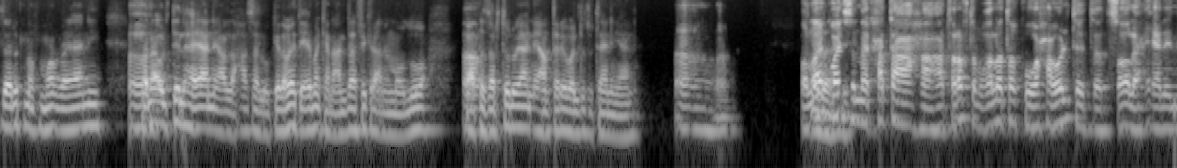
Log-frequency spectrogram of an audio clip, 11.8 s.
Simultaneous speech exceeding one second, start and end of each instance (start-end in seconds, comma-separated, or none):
none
